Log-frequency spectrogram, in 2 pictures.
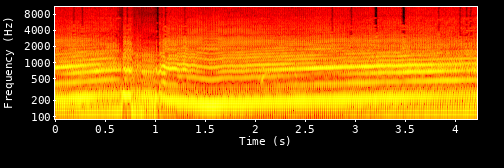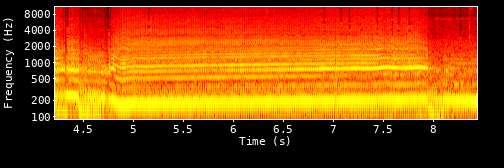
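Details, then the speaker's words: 2025 Toyota GR86 with JDL front pipe and overpipe plus HKS Hi-Power single-exit exhaust, after fixing an exhaust leak: clean, strong note with low-end rumble climbing through the revs and gear changes at wide open throttle, no leak. Healthy exhaust at wide open throttle. "Got a little um a little like low end rumble. Um It's definitely a lot lower than just the HKS high power single exhaust alone."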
